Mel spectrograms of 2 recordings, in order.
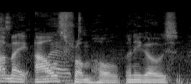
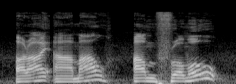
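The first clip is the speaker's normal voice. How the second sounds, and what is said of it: Imitated Hull accent, dropped H. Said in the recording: “A Hull accent... drop the H straight away”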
